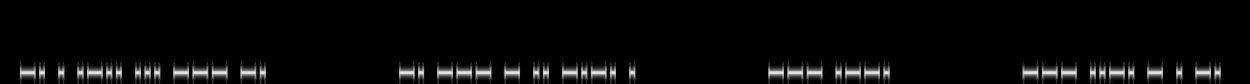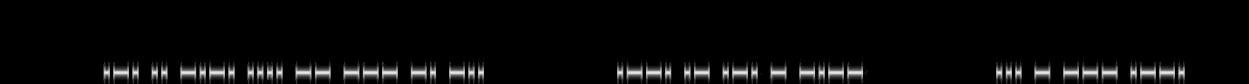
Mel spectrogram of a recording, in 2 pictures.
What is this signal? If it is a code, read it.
Morse code, heard as a keyed tone, about 25 wpm, 550 Hz. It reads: NELSON NOTICE OP OFTEN RICHMOND PARTY STOP
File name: Ultimate Word List / 25WPM Ultimate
